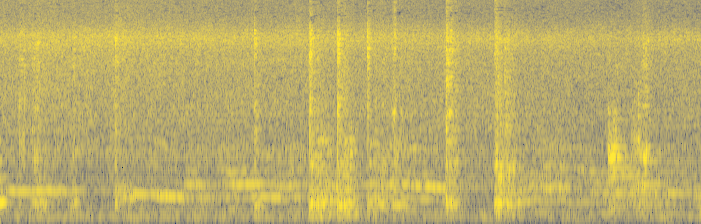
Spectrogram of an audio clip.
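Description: Vegetables frying in a pan with turmeric while being stirred for pasta, a loud continuous sizzle broken by repeated clinks and scrapes of a spatula, close and busy.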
